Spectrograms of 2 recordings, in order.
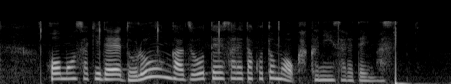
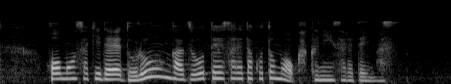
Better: second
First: background sound (Scissors); 14 dB below the speech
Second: none

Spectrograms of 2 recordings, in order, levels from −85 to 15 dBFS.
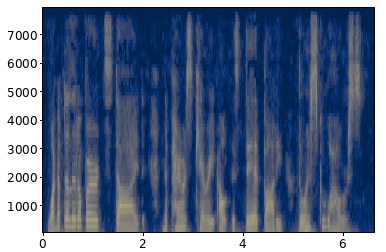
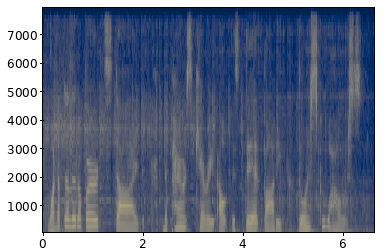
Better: first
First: none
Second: background sound (Engine); 17 dB below the speech

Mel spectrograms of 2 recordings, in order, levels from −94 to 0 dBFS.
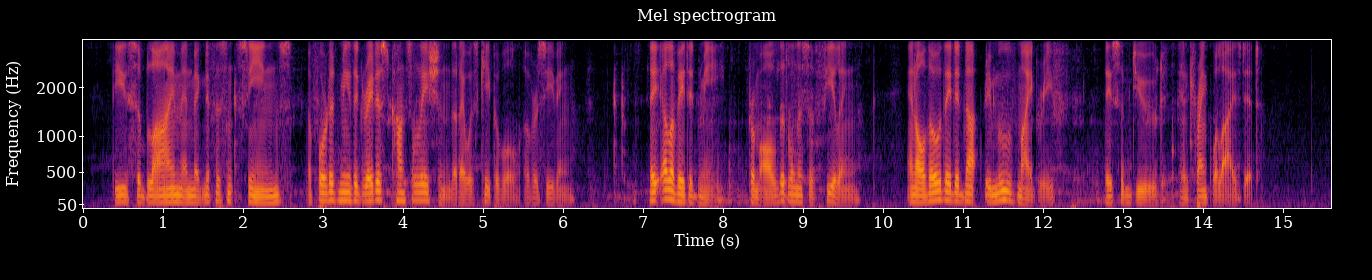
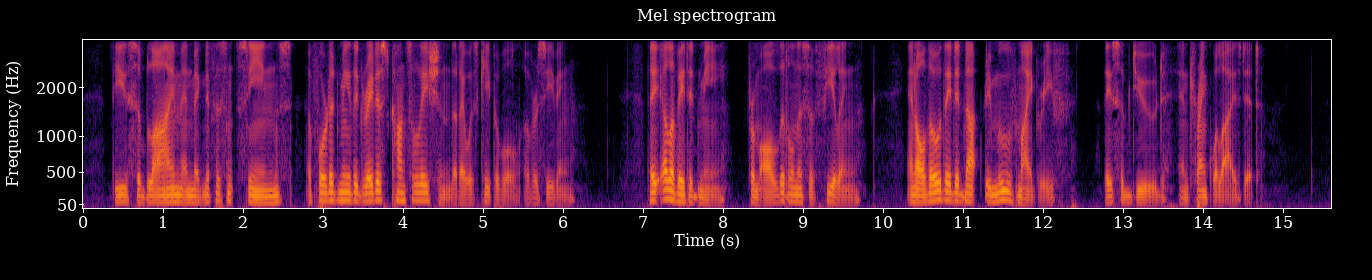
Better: second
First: noise reduction (neural separator model SepFormer DNS4)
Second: none

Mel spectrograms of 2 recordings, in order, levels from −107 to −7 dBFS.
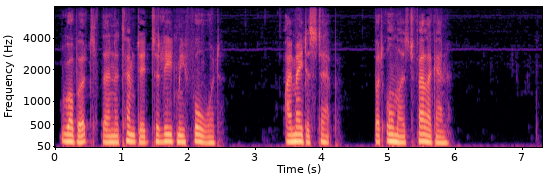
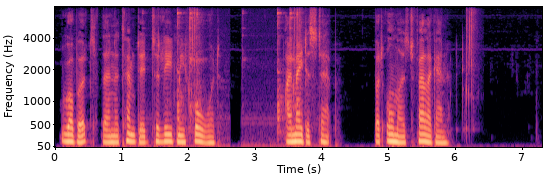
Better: first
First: none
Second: background sound (Crushing + Cutlery, silverware); 17 dB below the speech

